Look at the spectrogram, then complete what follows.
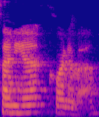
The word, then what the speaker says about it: Kseniya: me so i don't butcher it yes yeah senia someone can see it cuz where are you from originally i'm like butchered i was born in russia so i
